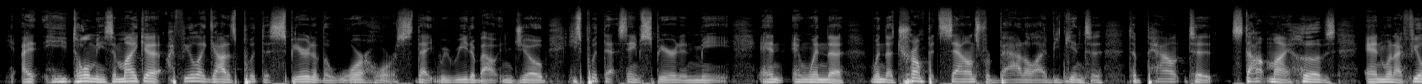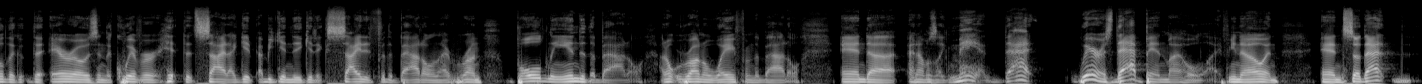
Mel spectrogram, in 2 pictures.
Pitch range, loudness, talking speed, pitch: 105-125 Hz, -21 LUFS, 230 wpm, 115 Hz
